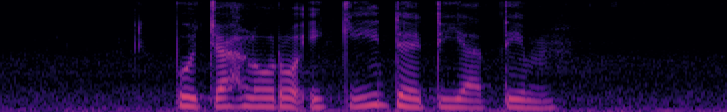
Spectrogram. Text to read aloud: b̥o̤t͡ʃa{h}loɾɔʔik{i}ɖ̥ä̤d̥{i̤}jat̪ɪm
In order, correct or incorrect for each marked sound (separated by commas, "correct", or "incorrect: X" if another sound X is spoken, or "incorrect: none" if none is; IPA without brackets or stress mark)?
correct, correct, correct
